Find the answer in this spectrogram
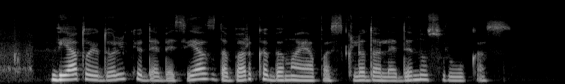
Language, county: Lithuanian, Panevėžys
